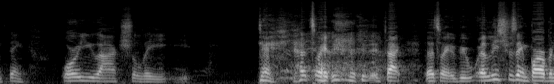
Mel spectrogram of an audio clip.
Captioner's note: audience laughter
